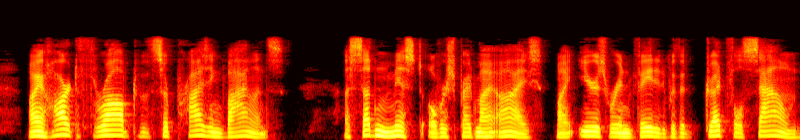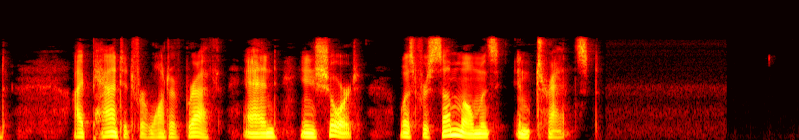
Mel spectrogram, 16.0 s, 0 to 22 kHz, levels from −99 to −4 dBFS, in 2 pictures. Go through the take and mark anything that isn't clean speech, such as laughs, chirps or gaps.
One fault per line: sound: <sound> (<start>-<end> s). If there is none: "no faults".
no faults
